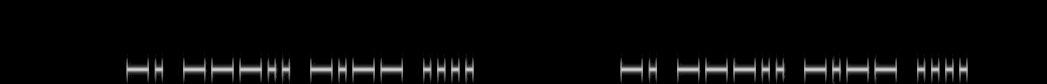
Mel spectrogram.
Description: Morse code, heard as a keyed tone, about 17 wpm, 700 Hz. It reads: N8YH N8YH
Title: USA Call Signs - 4 Characters - Repeated 2x - 17wpm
